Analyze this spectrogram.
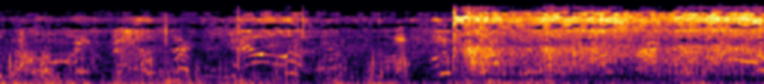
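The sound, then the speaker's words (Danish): A person dives into water with a heavy splash partway through, followed by a rush of churning, sloshing water. Indistinct voices and outdoor bustle carry on in the background. “Og det var to meget forskellige plask.”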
